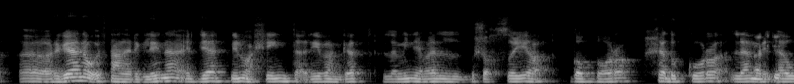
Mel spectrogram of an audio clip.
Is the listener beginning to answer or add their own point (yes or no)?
no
